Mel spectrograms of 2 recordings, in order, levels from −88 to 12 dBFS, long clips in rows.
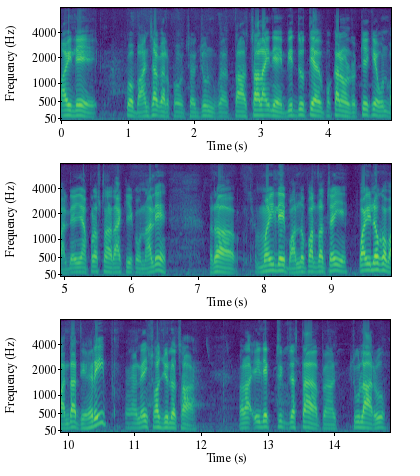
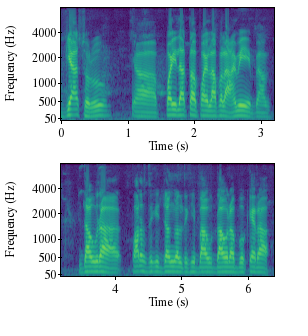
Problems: constant background noise, background conversations at intervals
